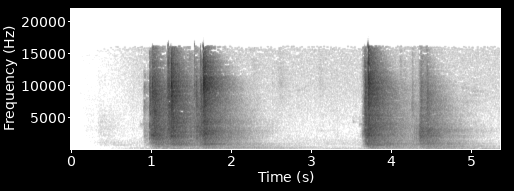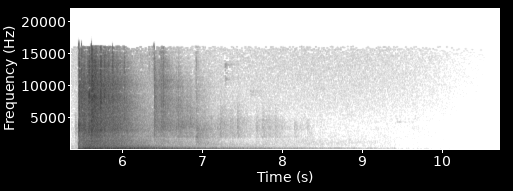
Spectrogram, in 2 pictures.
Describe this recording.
big metal unlock and slam
recording of unlocking and opening a heavy metal door in a garage and then slamming it to close. there is a bit of echo.recorded using a zoom h4n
